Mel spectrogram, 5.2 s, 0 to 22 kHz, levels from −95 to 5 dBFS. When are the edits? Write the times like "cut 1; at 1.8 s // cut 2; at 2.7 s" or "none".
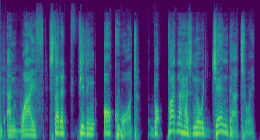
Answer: cut 1; at 3.3 s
